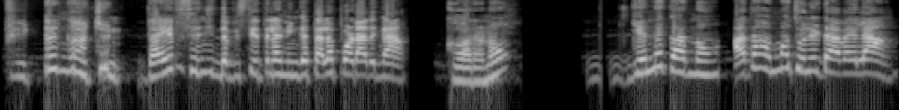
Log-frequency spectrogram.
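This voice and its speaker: A woman's voice: on the high side, animated, fairly quick, lightly acted. A woman voicing a resigned young man in a cartoon serial, with a Kanyakumari Tamil accent. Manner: pleading, resigned. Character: meek young man deferring to his mother.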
